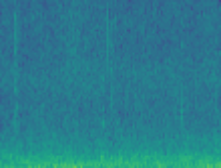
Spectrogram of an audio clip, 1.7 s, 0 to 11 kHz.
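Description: The engines of a Joker Boat Clubman 30 inflatable run at 4,800 rpm with 70% trim while the boat cruises at 39 to 40 knots: a steady, loud, low roar mixed with rushing wind buffeting the microphone.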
